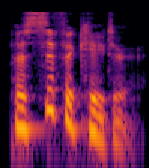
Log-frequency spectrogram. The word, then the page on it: pacificator: British English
